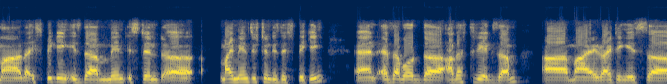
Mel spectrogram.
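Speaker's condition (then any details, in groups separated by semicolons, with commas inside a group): No condition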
